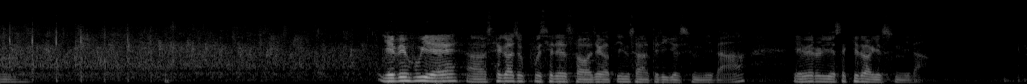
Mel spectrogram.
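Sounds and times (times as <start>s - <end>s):
church audience applauding during a worship service: 0.0s - 4.3s
speech: 3.8s - 9.4s.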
